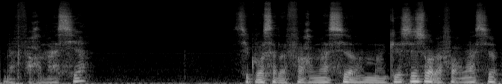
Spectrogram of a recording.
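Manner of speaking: low, soft puzzled questioning; imitated puzzled passer-by. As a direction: quietly voice a baffled listener. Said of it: "Elle, elle dit".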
